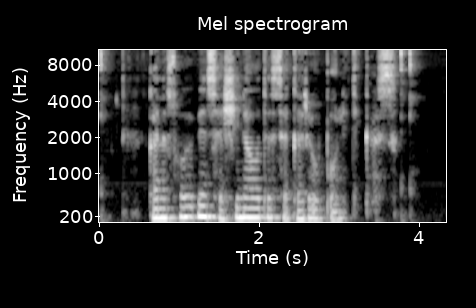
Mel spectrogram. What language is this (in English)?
Georgian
